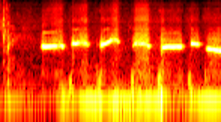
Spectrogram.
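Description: Someone whistles a short tune up close, a string of about seven clear, sustained notes with slight pitch bends, over a faint low hum and no talking.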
